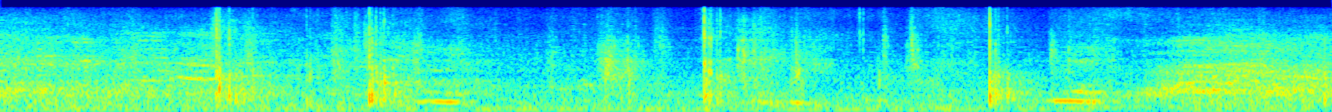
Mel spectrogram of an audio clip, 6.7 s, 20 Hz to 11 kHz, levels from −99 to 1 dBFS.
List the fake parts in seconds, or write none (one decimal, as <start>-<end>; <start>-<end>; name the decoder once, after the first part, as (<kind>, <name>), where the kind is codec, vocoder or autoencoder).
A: 2.1-5.9 (codec, SNAC)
